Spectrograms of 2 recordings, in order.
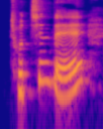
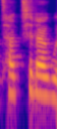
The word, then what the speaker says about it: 조치: 자, 답은 조치인데 얘를 빌릴 차자로 생각해서 차치라고 읽으실 수 있는데요. 차가 되려면 앞에가 사람인 변자여야 됩니다.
